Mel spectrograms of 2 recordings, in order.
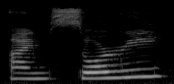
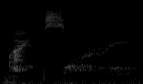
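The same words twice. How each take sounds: First: It is said a little bit louder still. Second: It is said very, very softly.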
